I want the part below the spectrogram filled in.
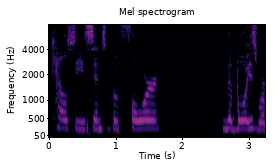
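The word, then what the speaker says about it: Kelce: their father Ed Kel's Kelsey it's pronounced one syllable kelse however tired of correcting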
